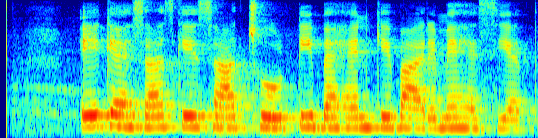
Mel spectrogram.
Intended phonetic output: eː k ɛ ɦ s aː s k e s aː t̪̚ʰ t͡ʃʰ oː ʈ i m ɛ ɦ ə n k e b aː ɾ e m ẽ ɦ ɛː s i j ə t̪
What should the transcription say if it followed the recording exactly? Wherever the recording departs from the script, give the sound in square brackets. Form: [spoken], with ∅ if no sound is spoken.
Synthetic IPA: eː k ɛ ɦ s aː s k e s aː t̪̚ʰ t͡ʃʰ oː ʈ i [b] ɛ ɦ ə n k e b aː ɾ e m ẽ ɦ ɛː s i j ə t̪

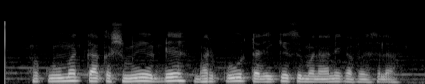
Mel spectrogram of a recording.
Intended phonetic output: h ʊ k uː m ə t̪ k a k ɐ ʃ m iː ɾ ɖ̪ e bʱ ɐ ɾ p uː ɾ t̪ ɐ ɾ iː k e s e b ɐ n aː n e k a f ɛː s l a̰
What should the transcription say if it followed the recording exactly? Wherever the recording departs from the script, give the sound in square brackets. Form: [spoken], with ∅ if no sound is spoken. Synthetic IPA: h ʊ k uː m ə t̪ k a k ɐ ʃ m iː ɾ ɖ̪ e bʱ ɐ ɾ p uː ɾ t̪ ɐ ɾ iː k e s e [m] ɐ n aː n e k a f ɛː s l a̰

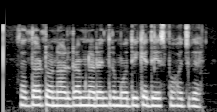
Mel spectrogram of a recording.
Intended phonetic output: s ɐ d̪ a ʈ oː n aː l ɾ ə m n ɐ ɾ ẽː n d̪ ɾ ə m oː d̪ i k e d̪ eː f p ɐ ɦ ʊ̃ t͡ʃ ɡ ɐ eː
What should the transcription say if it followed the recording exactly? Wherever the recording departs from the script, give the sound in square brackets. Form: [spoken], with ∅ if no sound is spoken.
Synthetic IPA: s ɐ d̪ a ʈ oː n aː l ɾ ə m n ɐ ɾ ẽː n d̪ ɾ ə m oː d̪ i k e d̪ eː [s] p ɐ ɦ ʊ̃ t͡ʃ ɡ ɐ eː

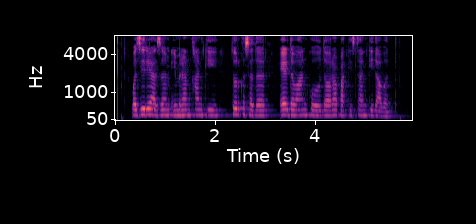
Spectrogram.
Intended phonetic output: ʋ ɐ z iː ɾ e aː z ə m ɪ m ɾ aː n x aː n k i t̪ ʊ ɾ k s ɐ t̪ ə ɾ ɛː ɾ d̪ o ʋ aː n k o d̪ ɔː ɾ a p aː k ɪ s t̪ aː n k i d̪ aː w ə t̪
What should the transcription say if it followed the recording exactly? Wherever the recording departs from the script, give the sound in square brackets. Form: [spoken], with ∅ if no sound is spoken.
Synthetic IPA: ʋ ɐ z iː ɾ e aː z ə m ɪ m ɾ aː n x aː n k i t̪ ʊ ɾ k s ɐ [d̪] ə ɾ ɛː ɾ d̪ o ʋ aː n k o d̪ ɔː ɾ a p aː k ɪ s t̪ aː n k i d̪ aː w ə t̪

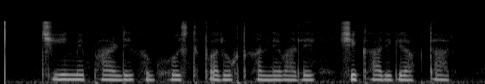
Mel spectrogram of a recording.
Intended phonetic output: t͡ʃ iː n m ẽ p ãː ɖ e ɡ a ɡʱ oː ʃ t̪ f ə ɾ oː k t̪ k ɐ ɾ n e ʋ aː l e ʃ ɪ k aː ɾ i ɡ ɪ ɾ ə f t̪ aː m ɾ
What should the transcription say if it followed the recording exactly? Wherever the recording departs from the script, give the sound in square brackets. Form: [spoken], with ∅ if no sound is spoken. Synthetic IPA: t͡ʃ iː n m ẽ p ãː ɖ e [k] a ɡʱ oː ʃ t̪ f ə ɾ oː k t̪ k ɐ ɾ n e ʋ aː l e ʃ ɪ k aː ɾ i ɡ ɪ ɾ ə f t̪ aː [∅] ɾ

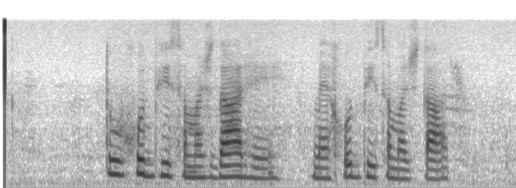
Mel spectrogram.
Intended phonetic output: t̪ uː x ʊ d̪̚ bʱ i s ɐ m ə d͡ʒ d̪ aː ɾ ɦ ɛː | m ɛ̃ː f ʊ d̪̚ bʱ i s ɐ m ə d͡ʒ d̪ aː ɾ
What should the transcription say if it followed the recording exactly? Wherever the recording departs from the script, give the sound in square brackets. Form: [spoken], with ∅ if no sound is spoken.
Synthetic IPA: t̪ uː x ʊ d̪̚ bʱ i s ɐ m ə d͡ʒ d̪ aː ɾ ɦ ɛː | m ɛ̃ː [x] ʊ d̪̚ bʱ i s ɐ m ə d͡ʒ d̪ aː ɾ

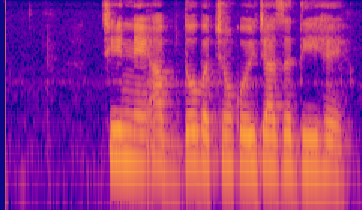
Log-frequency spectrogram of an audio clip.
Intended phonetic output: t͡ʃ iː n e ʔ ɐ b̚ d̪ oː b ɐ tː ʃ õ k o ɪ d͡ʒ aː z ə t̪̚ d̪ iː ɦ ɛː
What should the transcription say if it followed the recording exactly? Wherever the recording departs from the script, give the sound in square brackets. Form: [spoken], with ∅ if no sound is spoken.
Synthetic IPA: t͡ʃ iː [nː] e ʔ ɐ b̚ d̪ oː b ɐ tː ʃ õ k o ɪ d͡ʒ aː z ə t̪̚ d̪ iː ɦ ɛː

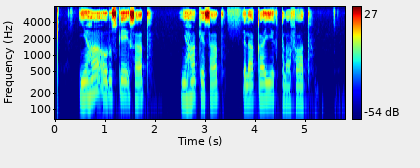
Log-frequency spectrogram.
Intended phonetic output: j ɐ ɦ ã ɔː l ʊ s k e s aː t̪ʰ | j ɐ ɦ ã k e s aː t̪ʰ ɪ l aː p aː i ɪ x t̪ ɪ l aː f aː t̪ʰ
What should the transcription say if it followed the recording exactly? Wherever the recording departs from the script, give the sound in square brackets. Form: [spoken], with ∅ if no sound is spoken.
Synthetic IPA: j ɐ ɦ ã ɔː [ɾ] ʊ s k e s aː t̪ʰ | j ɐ ɦ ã k e s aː t̪ʰ ɪ l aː [q] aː i ɪ x t̪ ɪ l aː f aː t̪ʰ

